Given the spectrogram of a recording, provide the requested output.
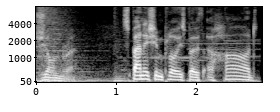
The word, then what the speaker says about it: genre: but acquiring distinct pronunciations in French G often takes on a soft almost z sound as in the word genre Spanish employs both a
